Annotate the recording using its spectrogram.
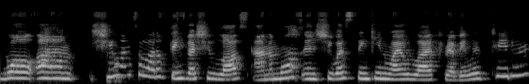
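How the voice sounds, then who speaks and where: A woman with a Spanish accent talks fairly quickly with hardly any pauses, her high voice full of lively intonation. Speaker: homeschooling parent. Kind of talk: Q&A question on a video call.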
